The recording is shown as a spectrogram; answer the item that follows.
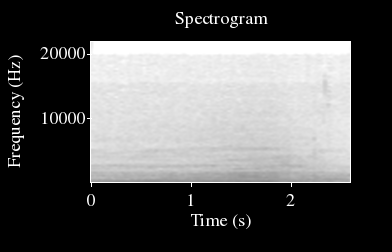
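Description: Honda CB650R motorcycle in its A2 35 kW version, engine droning steadily at a low pitch under load, holding loud and close before the revs drop away near the end.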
